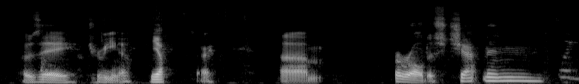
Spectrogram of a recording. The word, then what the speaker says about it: Trevino: Triviano. Jose Trevino.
